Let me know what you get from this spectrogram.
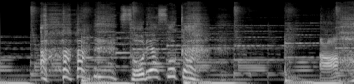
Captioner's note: laugh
